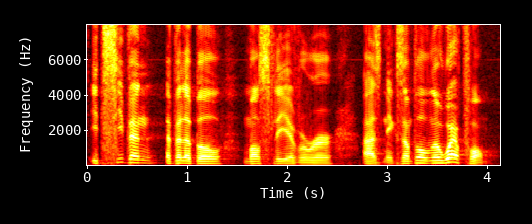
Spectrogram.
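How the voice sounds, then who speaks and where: A man's voice: mid-range voice, expressive, quick pace, a little mellow, clean tone. A man from France with a French accent presenting a live product demo, speaking with frequent hesitations. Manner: hesitant with many uh fillers. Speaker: app presenter.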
